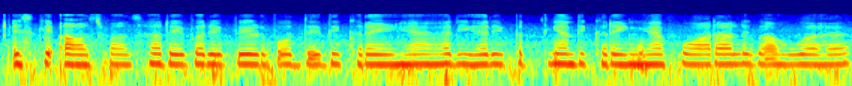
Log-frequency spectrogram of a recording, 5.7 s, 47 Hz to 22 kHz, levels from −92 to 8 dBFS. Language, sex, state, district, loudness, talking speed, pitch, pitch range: Hindi, female, Punjab, Pathankot, -15 LUFS, 200 wpm, 230 Hz, 225-235 Hz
